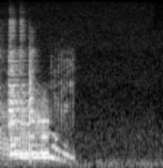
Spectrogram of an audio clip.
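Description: Podcast intro jingle played through a tablet's speaker, ending about a second in with a short falling glide, followed by near silence.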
